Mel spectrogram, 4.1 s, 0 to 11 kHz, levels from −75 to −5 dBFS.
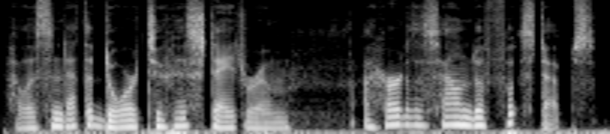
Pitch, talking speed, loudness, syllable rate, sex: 125 Hz, 205 wpm, -19 LUFS, 5.8 syllables/s, male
